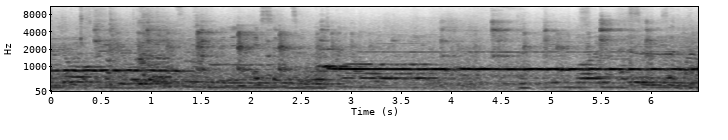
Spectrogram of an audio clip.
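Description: A long, steady, high whistling tone, held at one pitch and sagging slightly, breaks off about a second and a half in, then returns louder about three seconds in and holds. Scattered clicks and voices sound beneath it.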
